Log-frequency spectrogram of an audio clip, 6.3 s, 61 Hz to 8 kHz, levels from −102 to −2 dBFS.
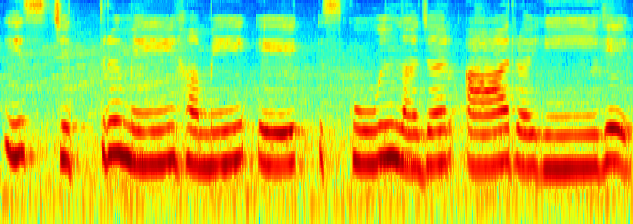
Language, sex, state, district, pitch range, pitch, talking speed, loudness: Hindi, female, Madhya Pradesh, Dhar, 225-250 Hz, 235 Hz, 105 wpm, -13 LUFS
